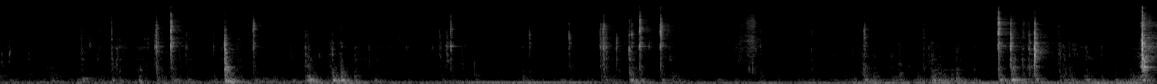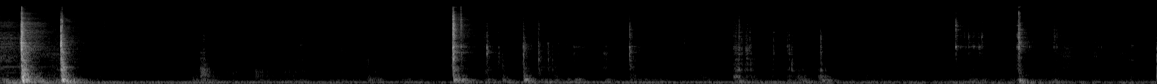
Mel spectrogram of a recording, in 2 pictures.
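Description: Irregular metal clicks, taps and knocks as a clevis pin with its plastic IGUS bushing is worked through a bed actuator's steel mounting bracket and the actuator end is handled. The loudest cluster of knocks comes a little past the middle.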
